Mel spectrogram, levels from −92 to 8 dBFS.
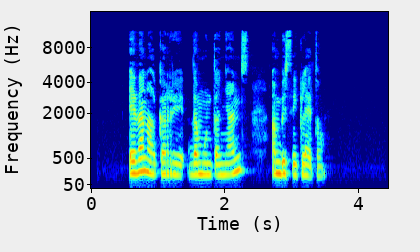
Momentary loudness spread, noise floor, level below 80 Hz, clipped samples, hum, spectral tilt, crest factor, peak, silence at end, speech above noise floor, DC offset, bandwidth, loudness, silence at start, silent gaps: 11 LU; -78 dBFS; -82 dBFS; under 0.1%; none; -5.5 dB/octave; 22 dB; -6 dBFS; 0.95 s; 53 dB; under 0.1%; 11.5 kHz; -26 LUFS; 0.55 s; none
